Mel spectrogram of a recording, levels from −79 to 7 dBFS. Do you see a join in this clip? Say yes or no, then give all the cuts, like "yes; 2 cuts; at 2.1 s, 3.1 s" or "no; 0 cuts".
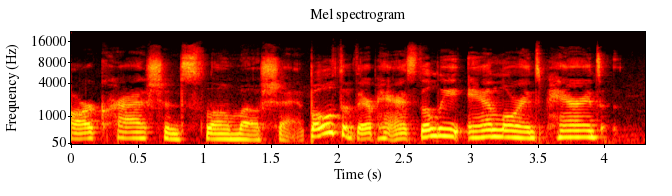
yes; 1 cut; at 1.6 s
